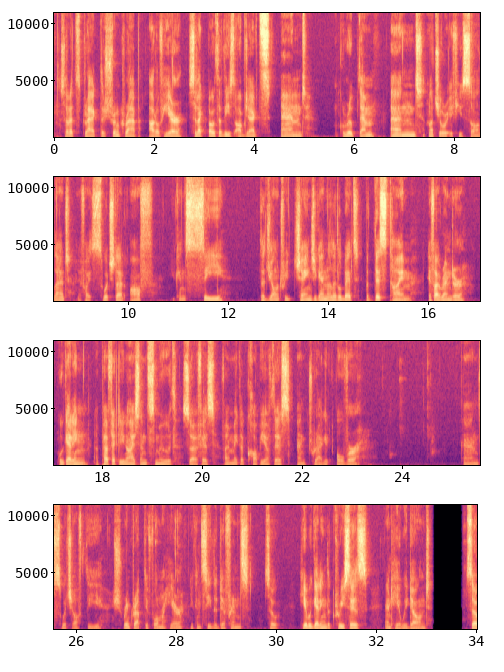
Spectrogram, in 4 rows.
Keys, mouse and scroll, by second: 0.0-1.5 drag, 2.5 click, 3.1 ctrl+click, 5.6 alt+g, 6.6 click, 7.8 click, 9.5 click, 13.4 click, 15.8 r, 19.6 click, 20.3 ctrl+click, 21.1-21.8 scroll down 1, 21.8 click, 23.9 alt+middle click, 25.6 click, 26.9 click, 27.5 alt+middle click, 28.4 ctrl+r, 33.1-33.5 scroll down 2, 33.7 alt+middle click.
